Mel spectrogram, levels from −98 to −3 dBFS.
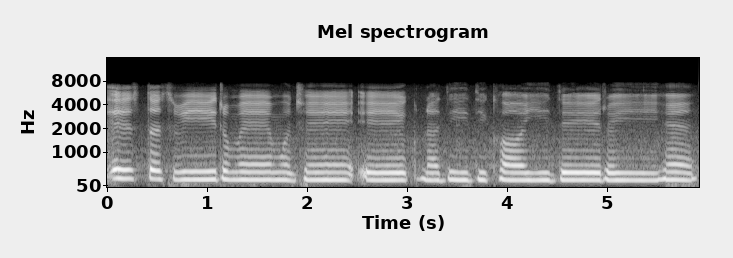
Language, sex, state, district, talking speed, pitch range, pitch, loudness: Hindi, female, Madhya Pradesh, Katni, 100 wpm, 210-225 Hz, 215 Hz, -15 LUFS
